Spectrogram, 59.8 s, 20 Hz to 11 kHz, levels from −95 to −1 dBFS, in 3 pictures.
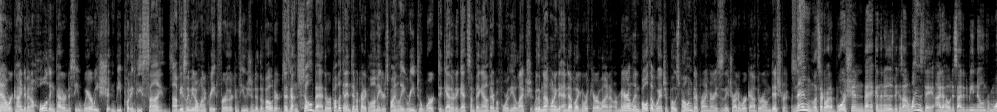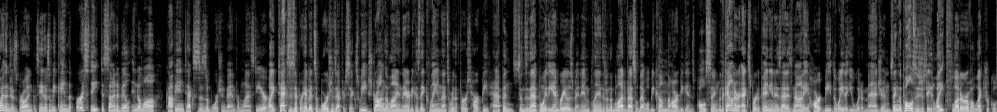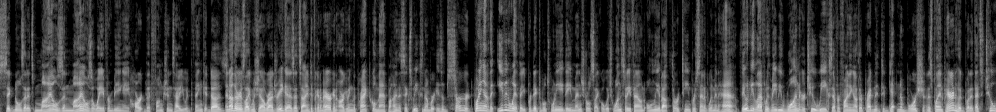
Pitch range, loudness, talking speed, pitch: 110-145 Hz, -24 LUFS, 280 wpm, 125 Hz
